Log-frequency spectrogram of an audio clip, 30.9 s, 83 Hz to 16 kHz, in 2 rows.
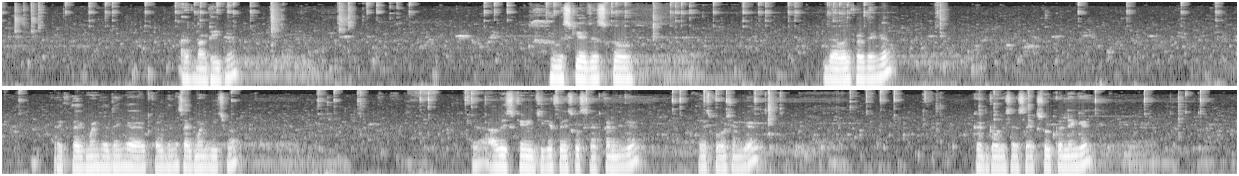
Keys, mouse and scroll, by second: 0.2 space, 0.8 alt+click, 1.8 alt+click, 2.7 alt+right click, 2.9 alt+click, 3.4 space, 4.6 alt+right click, 4.9 alt+middle click, 5.2 alt+click, 6.2 alt+right click, 6.6 q, 6.8 right click, 7.6 click, 8.4 click, 8.9 alt+click, 9.5 click, 10.4 shift+click, 10.8 alt+click, 12.9 ctrl+b, 13.5 alt+click, 18.4 click, 19.6 alt+click, 20.7 right click, 22.4 alt+click, 24.3 alt+right click, 24.5 alt+click, 25.1 space, 26.1 middle click, 26.4 right click, 27.7 e, 28.3 w, 29.1 click, 30.1 r, 30.5 click.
